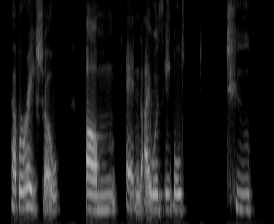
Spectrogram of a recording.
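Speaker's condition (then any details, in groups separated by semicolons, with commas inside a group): Stuttering; stuttering since childhood, speech therapy restarted in adulthood, fifth speech therapist; avoidance reduction therapy and REBT at AIS for about 6 years; unavoidable phone talk at work, uses email for much communication; blocks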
